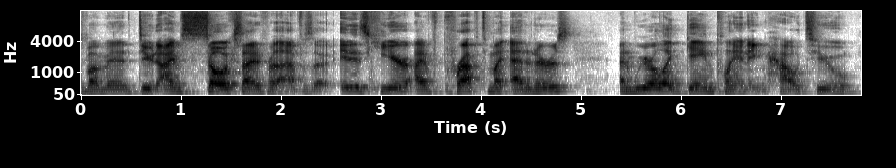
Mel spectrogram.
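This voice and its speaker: A man hosting a casual live-stream Q&A, reading chat questions aloud and answering in a relaxed, slangy way. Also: on the high side. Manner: laid-back, slangy, reads chat aloud.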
